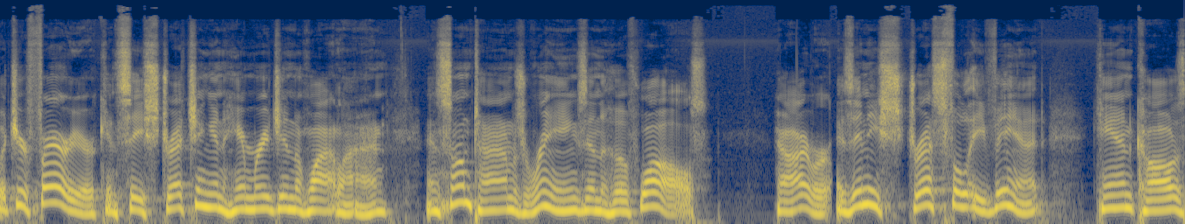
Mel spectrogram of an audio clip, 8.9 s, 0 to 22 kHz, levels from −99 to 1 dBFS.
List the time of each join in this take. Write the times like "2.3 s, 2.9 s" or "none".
3.1 s, 6.2 s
